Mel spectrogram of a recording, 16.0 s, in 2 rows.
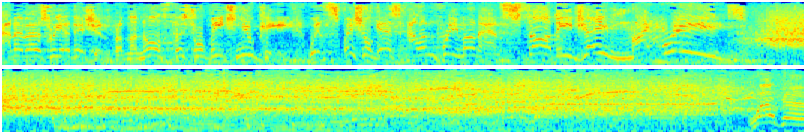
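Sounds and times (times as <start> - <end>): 
speech: 0.4 - 9.2, 15.5 - 16.0
big beach crowd cheering: 7.5 - 16.0
whoops and shouted yells: 7.6 - 16.0.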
